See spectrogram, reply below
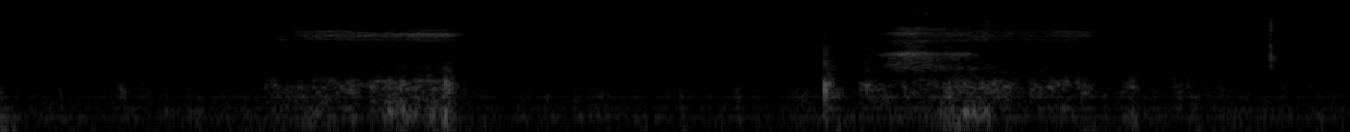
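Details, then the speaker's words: Snoring heard during a guided meditation session: two soft, hissing snoring breaths several seconds apart with faint clicks, in a quiet room. "i hope you guys can hear aussie snoring because i think that's like a really beautiful i i love meditating to the sound of aussie snore"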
